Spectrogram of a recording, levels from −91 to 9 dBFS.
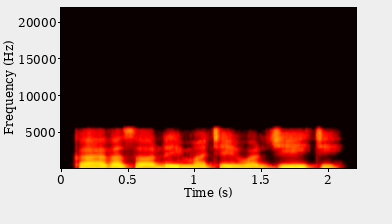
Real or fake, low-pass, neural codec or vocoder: fake; 5.4 kHz; codec, 16 kHz, 0.3 kbps, FocalCodec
